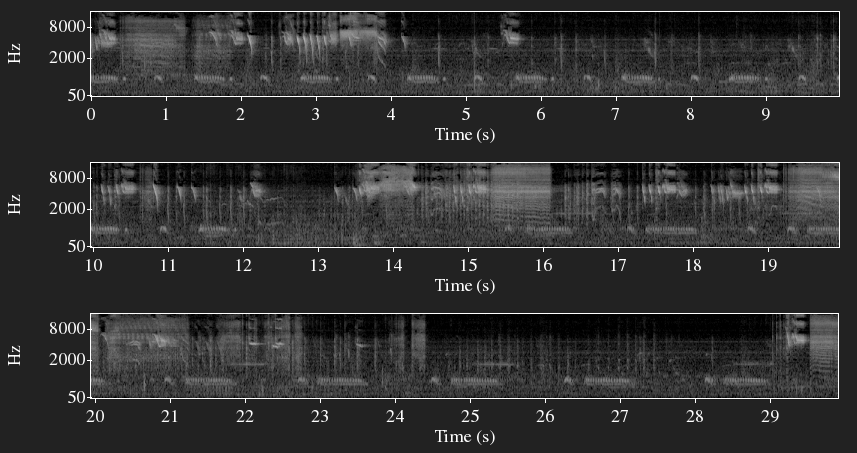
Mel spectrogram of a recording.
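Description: Village weavers chattering in bouts of rapid, buzzy, high-pitched song. Under it, another bird repeats a short mid-pitched note at an even pace just over once a second, pausing for a few seconds about halfway.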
